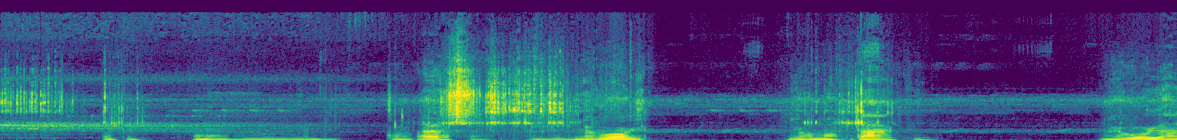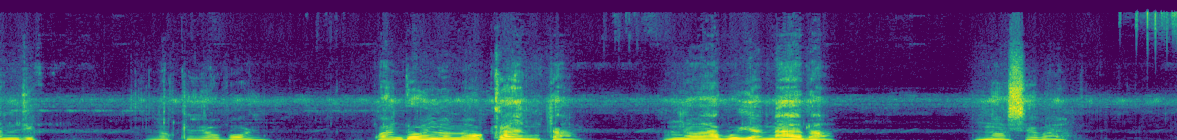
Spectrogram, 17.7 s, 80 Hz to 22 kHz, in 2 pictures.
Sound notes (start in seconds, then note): 2.9 speaking Spanish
